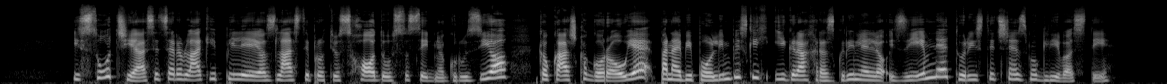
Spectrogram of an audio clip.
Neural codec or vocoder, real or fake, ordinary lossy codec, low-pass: none; real; none; 19.8 kHz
